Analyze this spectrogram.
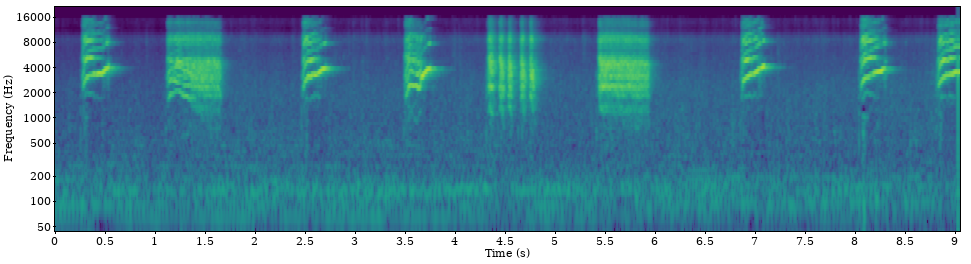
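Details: Greater green leafbird contest setting for a late, slow bird: a lively series of descending whistles interleaved with harsh rasps and a quick rattling stutter, roughly one element per second.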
